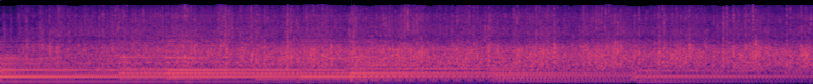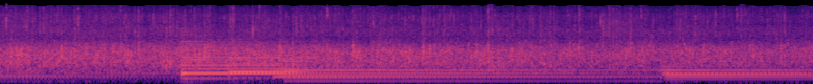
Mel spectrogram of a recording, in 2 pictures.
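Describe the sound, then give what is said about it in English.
An audience claps steadily throughout, a dense patter of many hands that never breaks, over sustained keyboard or organ chords shifting every second or so. No one speaks. “You can clap for that.”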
